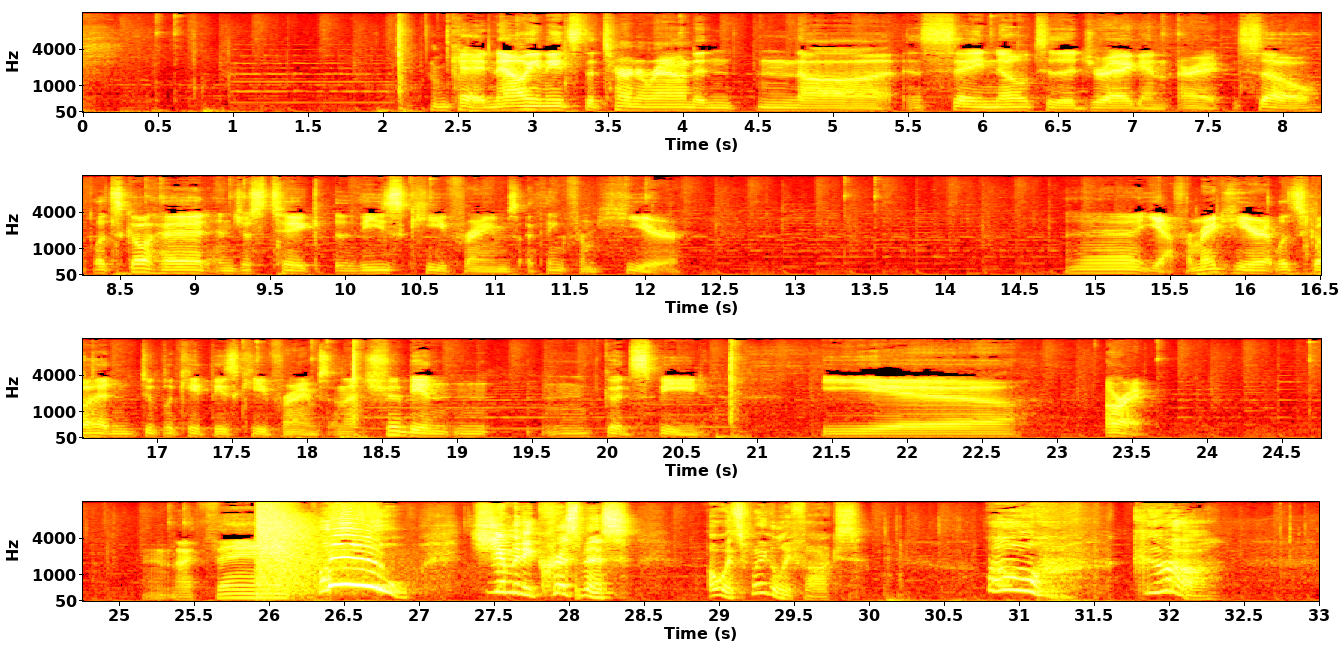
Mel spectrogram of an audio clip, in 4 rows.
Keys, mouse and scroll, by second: 0.7 click, 1.0 space, 2.2 space, 3.0 shift+right click, 4.1-6.3 drag, 7.4 right click, 8.8 shift+right click, 9.4 shift+right click, 10.5 click, 12.0 right click, 13.4 click, 16.4 shift+d, 18.2 click, 18.6 space, 21.0 space, 23.8-25.0 drag, 25.6 right click.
